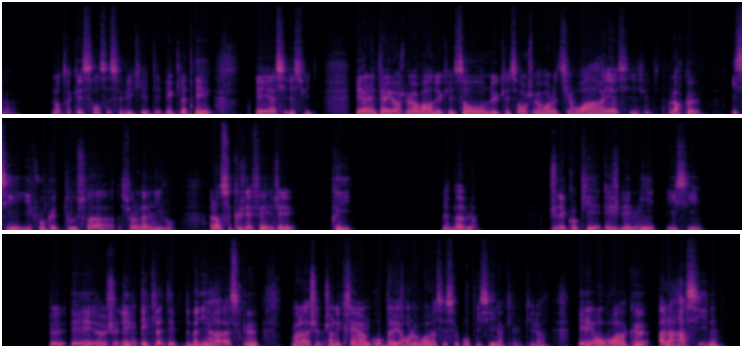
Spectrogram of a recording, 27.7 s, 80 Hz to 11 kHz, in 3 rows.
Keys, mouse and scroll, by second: 7.9-8.6 scroll down 1, 8.6 middle click, 9.8 middle click, 11.7-12.1 scroll down 1, 12.2 shift+middle click.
